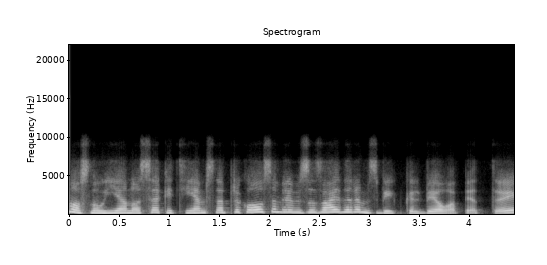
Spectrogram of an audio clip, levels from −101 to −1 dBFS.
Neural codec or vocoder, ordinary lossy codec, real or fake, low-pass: codec, 16 kHz, 0.3 kbps, FocalCodec; Opus, 32 kbps; fake; 7.2 kHz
